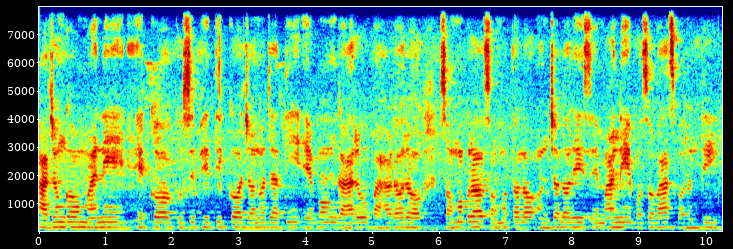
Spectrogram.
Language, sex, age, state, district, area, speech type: Odia, female, 45-60, Odisha, Boudh, rural, read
